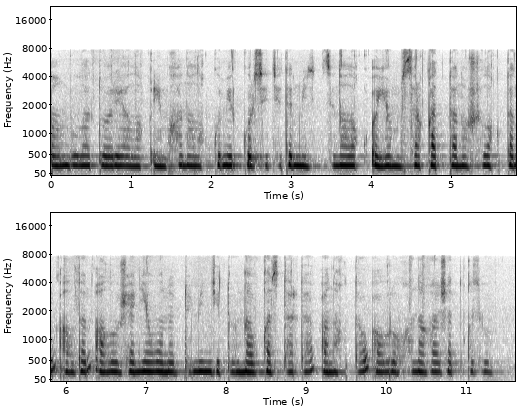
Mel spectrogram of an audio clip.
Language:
Kazakh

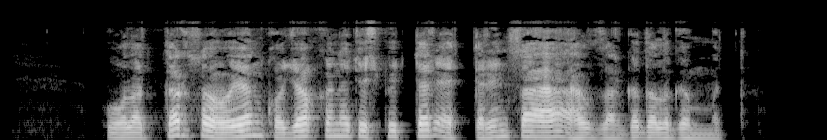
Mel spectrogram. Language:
Yakut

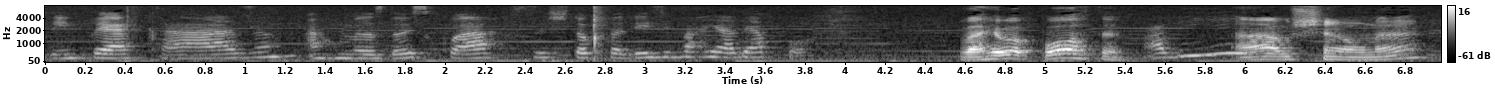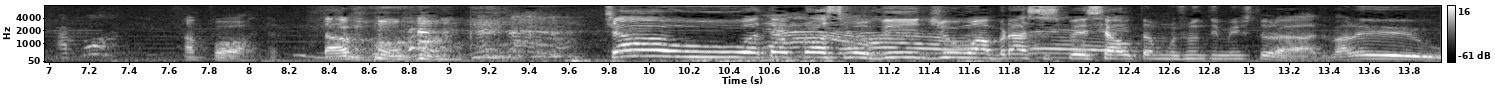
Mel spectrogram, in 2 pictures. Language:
Portuguese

